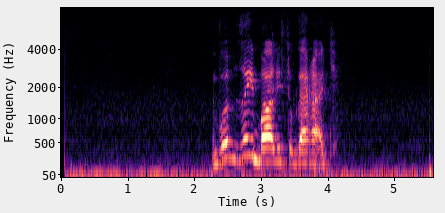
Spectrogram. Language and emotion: Russian, neutral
